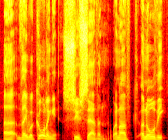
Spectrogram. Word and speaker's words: SU7: of blows you away the su7 I think is pronounced sue7 s stands for Speed Ultra and in watching the presentation today uh they were calling it su7 when I've and all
